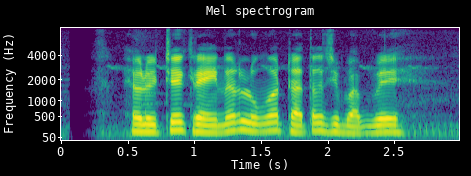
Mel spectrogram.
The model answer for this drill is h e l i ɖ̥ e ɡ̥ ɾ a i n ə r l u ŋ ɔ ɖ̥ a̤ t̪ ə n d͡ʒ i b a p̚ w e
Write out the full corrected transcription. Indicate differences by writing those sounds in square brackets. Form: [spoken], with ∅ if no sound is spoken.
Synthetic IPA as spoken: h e l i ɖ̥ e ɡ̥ ɾ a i n ə r l u ŋ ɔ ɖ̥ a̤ t̪ ə [ŋ] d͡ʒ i b a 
